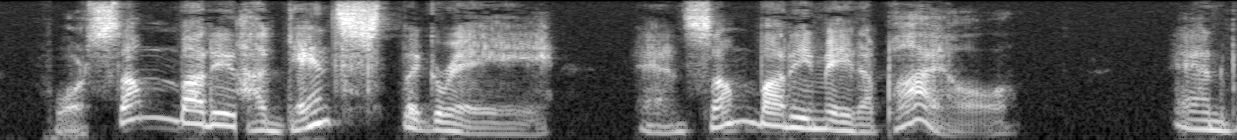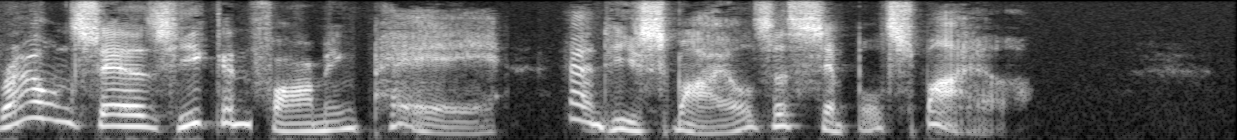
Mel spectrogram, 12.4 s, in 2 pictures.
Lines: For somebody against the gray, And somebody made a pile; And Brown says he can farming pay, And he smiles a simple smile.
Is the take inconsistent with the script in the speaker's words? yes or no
no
